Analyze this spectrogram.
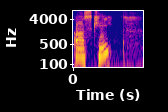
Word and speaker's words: ASCII: It's pronounced as ASCII, and it's a universally accepted code.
